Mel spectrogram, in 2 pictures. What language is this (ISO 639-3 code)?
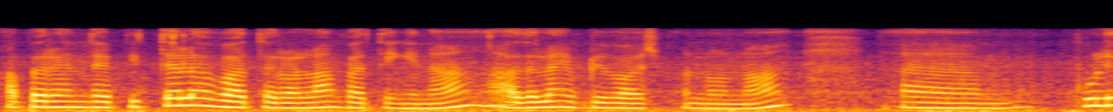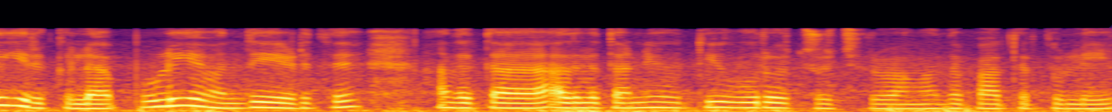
tam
